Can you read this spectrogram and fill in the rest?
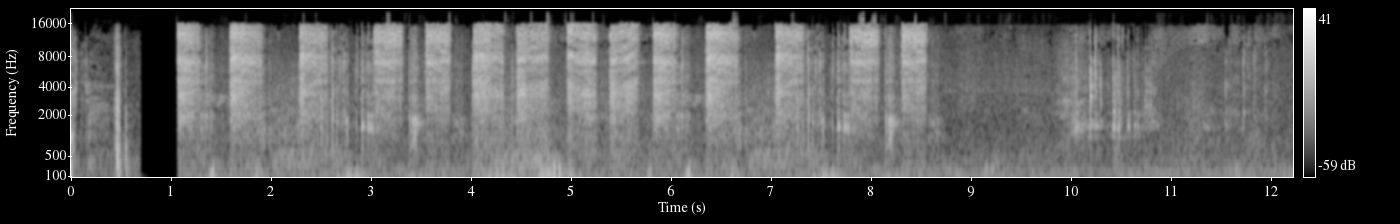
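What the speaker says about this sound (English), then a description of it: "Now I'm going in with the gold paint." Gold spray paint hissing from a can in repeated short bursts, near and fairly loud, with faint clicks and handling noises between sprays.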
